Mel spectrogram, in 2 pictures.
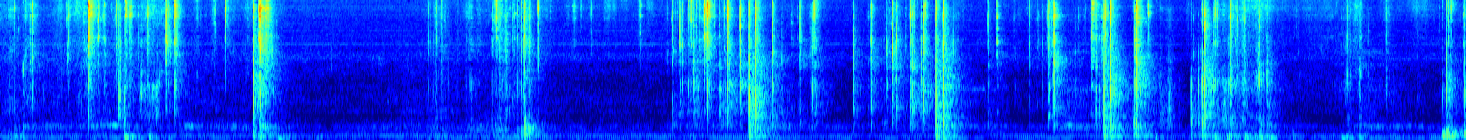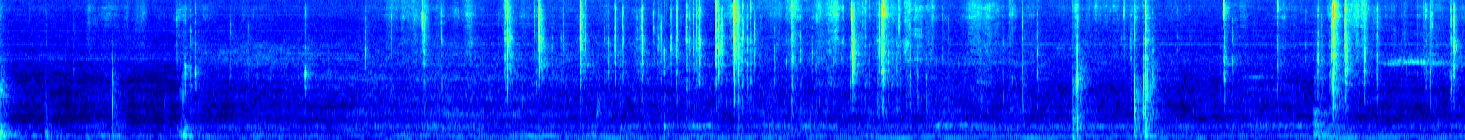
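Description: Handling noise from a hard plastic toy lizard: irregular clicks, taps and knocks as its plastic body and parts are picked up, turned over and set down on the bench, busiest in the first half, over a faint steady low hum.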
